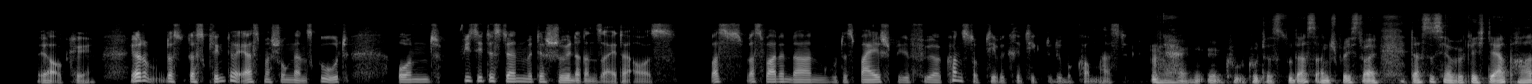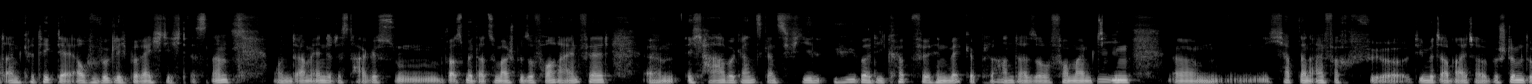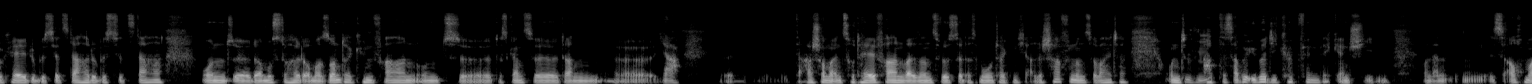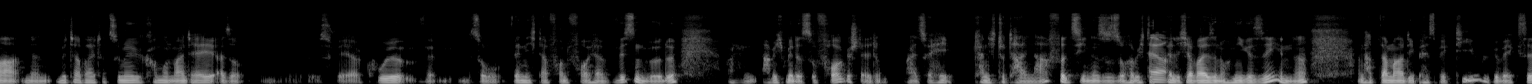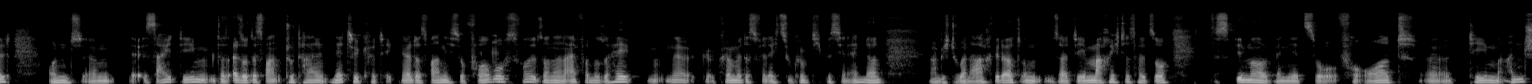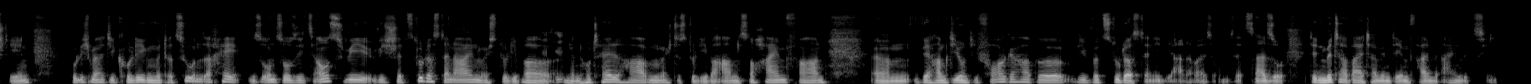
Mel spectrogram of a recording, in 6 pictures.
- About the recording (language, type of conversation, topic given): German, podcast, Wie gehst du mit Kritik an deiner Arbeit um?
- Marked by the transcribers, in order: laughing while speaking: "Ja"; other noise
